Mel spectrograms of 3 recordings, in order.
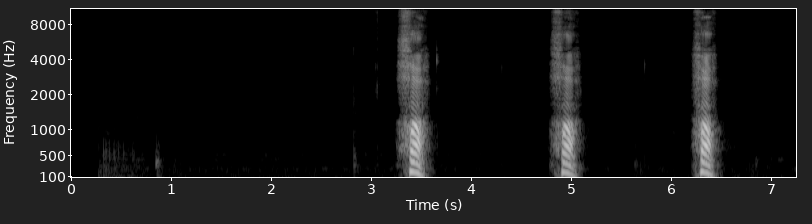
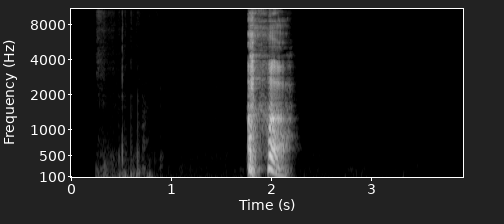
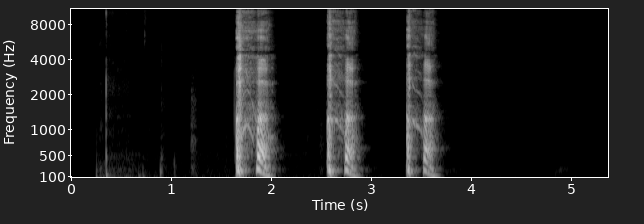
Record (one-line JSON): {"exhalation_length": "7.3 s", "exhalation_amplitude": 20670, "exhalation_signal_mean_std_ratio": 0.18, "cough_length": "3.9 s", "cough_amplitude": 25773, "cough_signal_mean_std_ratio": 0.19, "three_cough_length": "5.4 s", "three_cough_amplitude": 25781, "three_cough_signal_mean_std_ratio": 0.24, "survey_phase": "beta (2021-08-13 to 2022-03-07)", "age": "65+", "gender": "Male", "wearing_mask": "No", "symptom_none": true, "smoker_status": "Ex-smoker", "respiratory_condition_asthma": false, "respiratory_condition_other": false, "recruitment_source": "REACT", "submission_delay": "1 day", "covid_test_result": "Negative", "covid_test_method": "RT-qPCR", "influenza_a_test_result": "Negative", "influenza_b_test_result": "Negative"}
